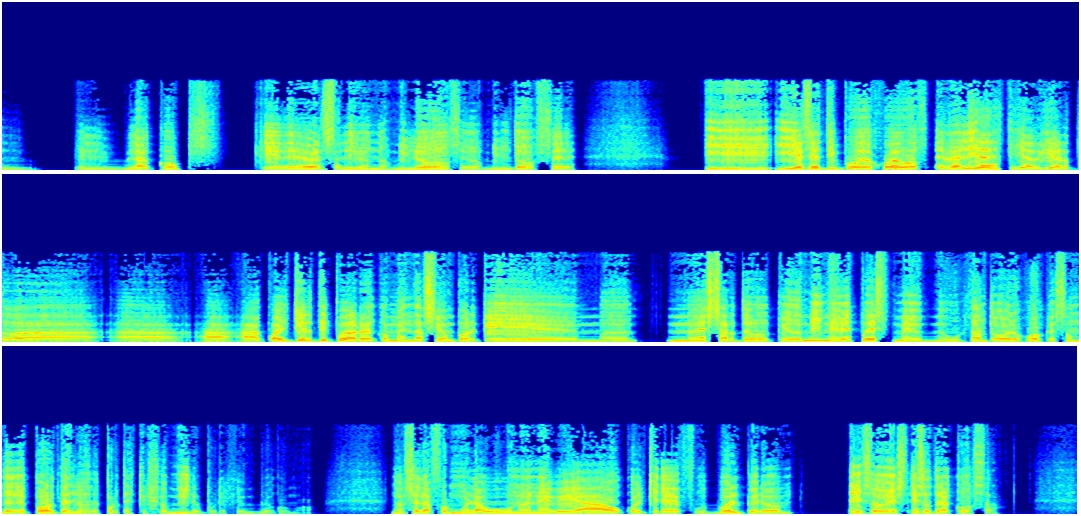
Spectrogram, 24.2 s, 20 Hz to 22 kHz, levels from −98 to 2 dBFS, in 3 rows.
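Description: Speech runs for the whole clip with periodic clock jitter throughout. Interference wobbling the converter's sample clock at around 1 kHz puts sidebands roughly 1 kHz above and below each component, strongest on the brighter, higher-frequency parts, so the speech carries a rough, metallic edge that disappears in the pauses. Unlike random jitter, which adds a diffuse hiss-like haze, this fault's fixed spacing gives a tonal, ringing roughness tied to the signal itself.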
